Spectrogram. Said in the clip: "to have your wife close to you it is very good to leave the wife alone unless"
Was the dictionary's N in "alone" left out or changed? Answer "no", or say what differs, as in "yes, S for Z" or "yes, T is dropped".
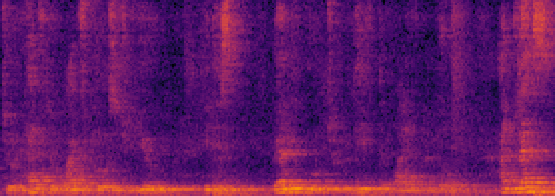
yes, N is dropped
